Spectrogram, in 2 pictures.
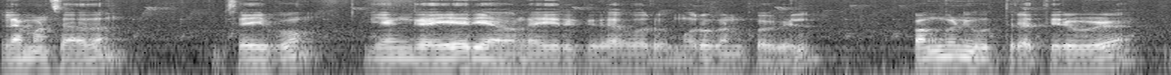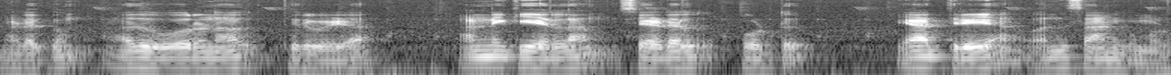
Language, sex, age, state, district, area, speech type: Tamil, male, 60+, Tamil Nadu, Viluppuram, rural, spontaneous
